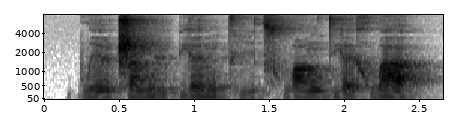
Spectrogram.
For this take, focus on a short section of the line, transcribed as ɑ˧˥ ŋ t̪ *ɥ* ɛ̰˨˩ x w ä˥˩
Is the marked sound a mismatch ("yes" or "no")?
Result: yes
